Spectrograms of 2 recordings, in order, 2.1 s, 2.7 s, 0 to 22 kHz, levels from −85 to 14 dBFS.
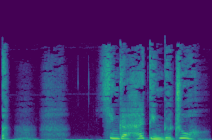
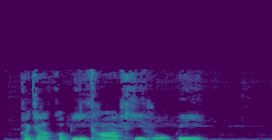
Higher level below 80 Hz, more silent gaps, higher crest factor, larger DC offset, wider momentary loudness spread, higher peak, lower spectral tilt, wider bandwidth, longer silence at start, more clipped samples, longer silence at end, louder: first, -40 dBFS vs -58 dBFS; neither; about the same, 16 dB vs 16 dB; neither; first, 23 LU vs 5 LU; first, -2 dBFS vs -14 dBFS; second, -3 dB/octave vs -6.5 dB/octave; first, 16 kHz vs 11.5 kHz; second, 0 s vs 0.2 s; neither; second, 0.05 s vs 0.7 s; first, -17 LUFS vs -29 LUFS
